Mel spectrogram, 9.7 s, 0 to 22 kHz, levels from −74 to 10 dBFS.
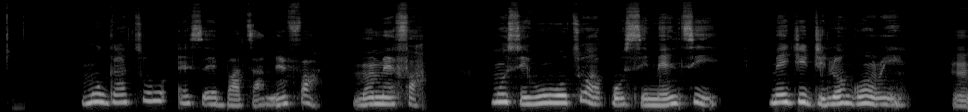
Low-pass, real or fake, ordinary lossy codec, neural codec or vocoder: none; real; none; none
